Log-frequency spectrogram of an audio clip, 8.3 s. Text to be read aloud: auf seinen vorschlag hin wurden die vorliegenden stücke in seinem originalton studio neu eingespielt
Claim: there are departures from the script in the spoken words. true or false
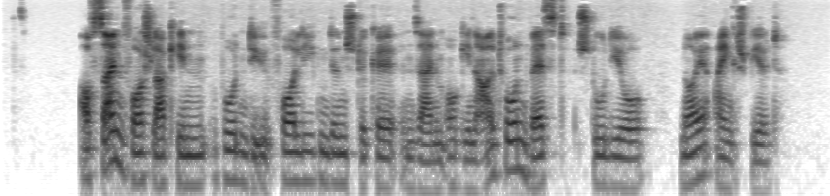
true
